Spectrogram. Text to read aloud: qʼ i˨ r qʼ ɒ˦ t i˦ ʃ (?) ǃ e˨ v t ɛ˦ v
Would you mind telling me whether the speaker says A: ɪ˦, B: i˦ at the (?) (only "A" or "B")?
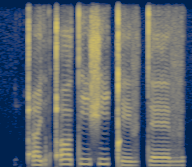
B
